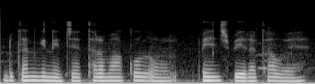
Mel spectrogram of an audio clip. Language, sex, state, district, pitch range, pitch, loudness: Hindi, female, Arunachal Pradesh, Papum Pare, 165-180 Hz, 170 Hz, -16 LUFS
